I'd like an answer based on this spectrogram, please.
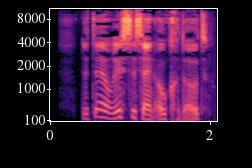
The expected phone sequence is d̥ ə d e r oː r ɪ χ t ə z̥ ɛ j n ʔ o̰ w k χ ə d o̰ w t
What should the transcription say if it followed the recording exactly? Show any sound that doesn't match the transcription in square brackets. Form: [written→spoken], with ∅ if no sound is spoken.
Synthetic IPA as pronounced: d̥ ə [d→t] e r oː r ɪ [χ→s] t ə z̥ ɛ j n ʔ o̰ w k χ ə d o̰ w t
